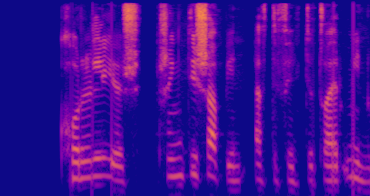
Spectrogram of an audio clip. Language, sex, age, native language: Icelandic, male, 12, Icelandic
